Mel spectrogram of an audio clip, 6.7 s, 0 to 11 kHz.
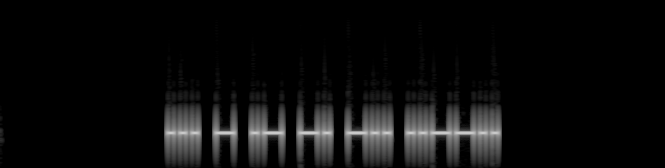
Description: Morse code, heard as a keyed tone, about 21 wpm, 700 Hz. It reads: STAND?
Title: 4x Word-Spacing - Sentences from Top 300 Words - 20wpm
